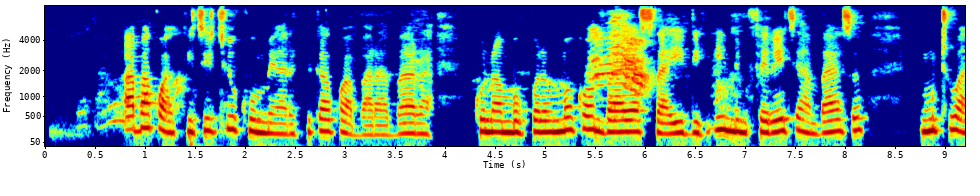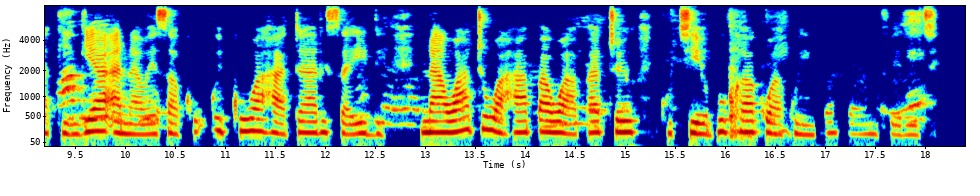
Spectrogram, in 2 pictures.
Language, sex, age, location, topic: Swahili, male, 25-35, Nakuru, government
